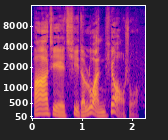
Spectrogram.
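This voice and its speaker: Slow, expressive storybook narrator, man. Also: mid-range voice, husky.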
